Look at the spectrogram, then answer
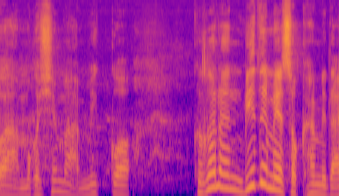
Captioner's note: audience Laughter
